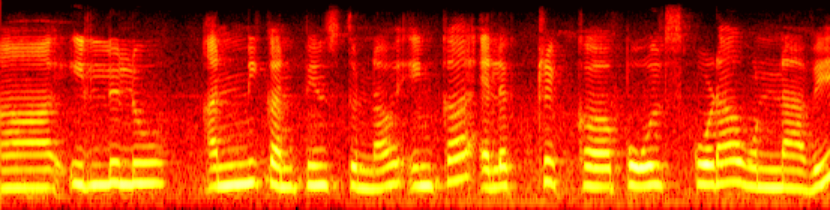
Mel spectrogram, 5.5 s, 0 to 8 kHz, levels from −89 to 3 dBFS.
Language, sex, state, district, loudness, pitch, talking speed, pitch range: Telugu, female, Andhra Pradesh, Srikakulam, -15 LUFS, 245 Hz, 95 wpm, 230-260 Hz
